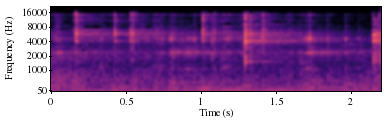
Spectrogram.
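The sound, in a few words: stirring turbid water sample in glassware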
